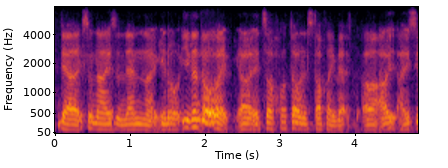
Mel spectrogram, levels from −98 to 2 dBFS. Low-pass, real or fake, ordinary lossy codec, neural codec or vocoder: 7.2 kHz; fake; Opus, 16 kbps; codec, 16 kHz, 4 kbps, FunCodec, trained on Chinese and English, 50 frames a second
